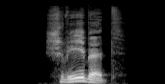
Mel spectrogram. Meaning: second-person plural subjunctive I of schweben
- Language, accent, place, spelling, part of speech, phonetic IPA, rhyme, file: German, Germany, Berlin, schwebet, verb, [ˈʃveːbət], -eːbət, De-schwebet.ogg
